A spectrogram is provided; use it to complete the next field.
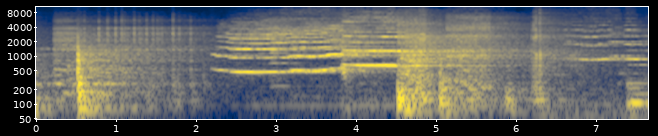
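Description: A door opening sound effect: a sharp clunk, then a long, loud, creaking squeal that bends in pitch, followed by a couple of heavy thuds. No voices.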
